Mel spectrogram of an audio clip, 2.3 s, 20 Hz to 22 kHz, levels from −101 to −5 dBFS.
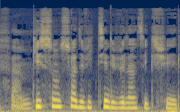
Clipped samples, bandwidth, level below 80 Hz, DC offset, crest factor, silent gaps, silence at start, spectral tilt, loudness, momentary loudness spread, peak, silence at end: under 0.1%; 16.5 kHz; -30 dBFS; under 0.1%; 16 dB; none; 0 s; -5.5 dB/octave; -17 LUFS; 7 LU; 0 dBFS; 0 s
